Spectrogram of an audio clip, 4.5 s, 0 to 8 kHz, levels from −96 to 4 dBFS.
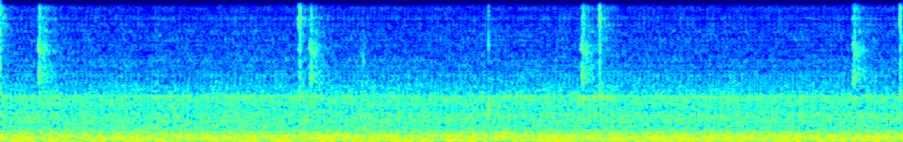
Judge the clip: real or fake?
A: fake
